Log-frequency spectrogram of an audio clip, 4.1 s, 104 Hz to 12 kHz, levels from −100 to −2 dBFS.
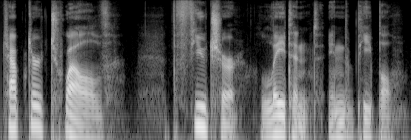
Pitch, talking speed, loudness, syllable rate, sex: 100 Hz, 100 wpm, -23 LUFS, 4.2 syllables/s, male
